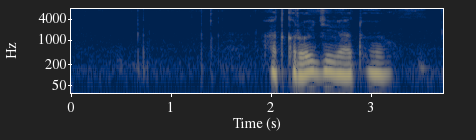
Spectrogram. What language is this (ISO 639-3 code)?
rus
